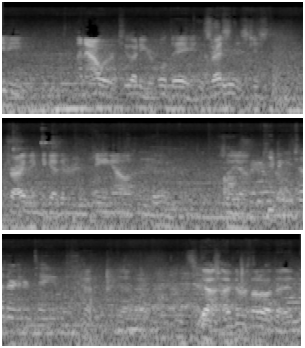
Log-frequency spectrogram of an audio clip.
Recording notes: We spoke at Treefort Music Festival in Boise. We met outside of this hotel/lounge area at Treefort Music Fest in Boise.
